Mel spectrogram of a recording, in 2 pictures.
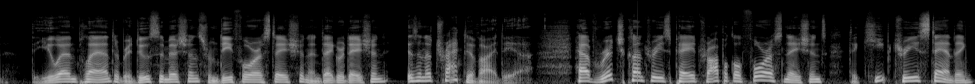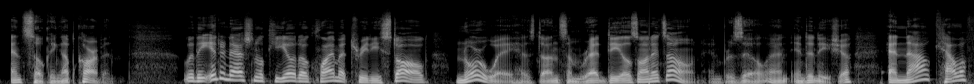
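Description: Clock drift buffer slips run from 3.10 s to 16.24 s, heard as a regular click about every 3.29 s, roughly five in all, during the speech. The likely cause is two devices running on separate clocks a few hundred parts per million apart, so the buffer between them gradually overflows or runs dry. Each time, a block of several dozen samples is dropped or repeated, and that abrupt jump in the waveform produces the click.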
